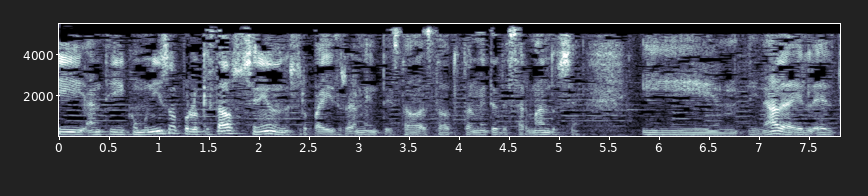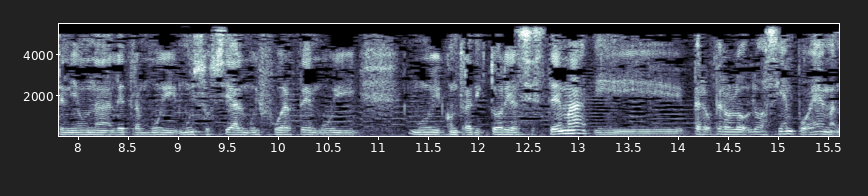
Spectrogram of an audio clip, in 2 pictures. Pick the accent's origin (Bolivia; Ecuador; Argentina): Ecuador; also born or lived in Russia; Yo soy ecuatoriano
